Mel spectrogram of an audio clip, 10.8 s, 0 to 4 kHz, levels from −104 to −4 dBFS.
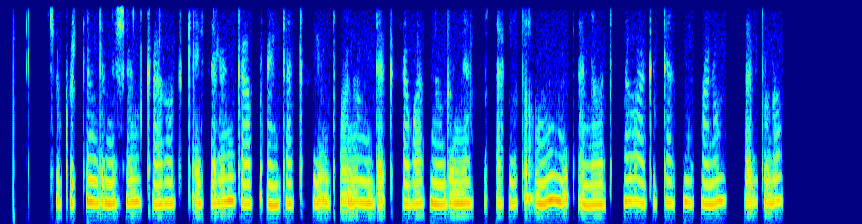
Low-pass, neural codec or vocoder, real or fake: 3.6 kHz; none; real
